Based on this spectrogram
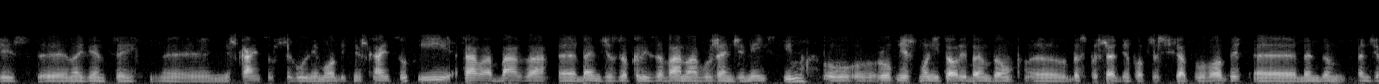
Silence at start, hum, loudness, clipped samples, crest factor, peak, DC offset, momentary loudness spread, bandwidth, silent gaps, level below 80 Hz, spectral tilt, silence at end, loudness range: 0 s; none; -25 LUFS; under 0.1%; 24 dB; -2 dBFS; under 0.1%; 9 LU; 4.4 kHz; none; -52 dBFS; -11 dB/octave; 0 s; 3 LU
